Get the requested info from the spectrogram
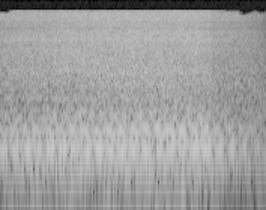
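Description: Motorboat engine running steadily at speed, a drone over the rush of water and wind, dropping away near the end.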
